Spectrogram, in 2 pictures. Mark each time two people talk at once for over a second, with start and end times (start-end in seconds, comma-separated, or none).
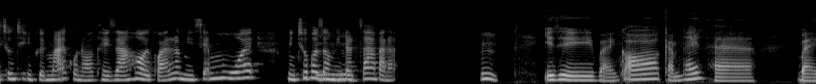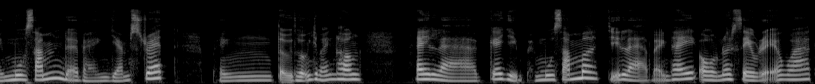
none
